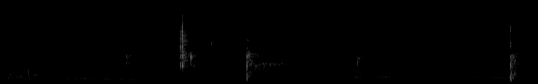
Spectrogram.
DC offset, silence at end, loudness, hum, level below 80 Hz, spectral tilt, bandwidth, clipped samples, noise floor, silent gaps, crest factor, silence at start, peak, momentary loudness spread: under 0.1%; 0 s; -52 LUFS; none; under -90 dBFS; -0.5 dB/octave; 11 kHz; under 0.1%; -77 dBFS; none; 42 dB; 0.05 s; -18 dBFS; 21 LU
